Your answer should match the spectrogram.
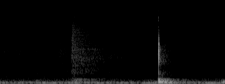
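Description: A single steel-tip dart striking a Winmau bristle dartboard with a sharp thud about one and a half seconds in, over a low steady room hum.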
